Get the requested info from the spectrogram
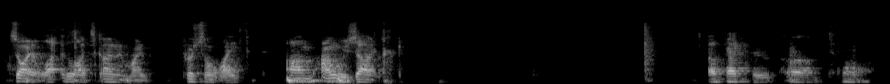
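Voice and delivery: emotional, choked up, holding back tears. Announcing a resignation to the commission, emotional, holding back tears. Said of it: "sorry for being emotional".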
